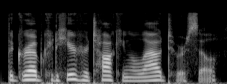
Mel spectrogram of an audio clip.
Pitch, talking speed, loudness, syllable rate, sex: 185 Hz, 235 wpm, -17 LUFS, 5.8 syllables/s, female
